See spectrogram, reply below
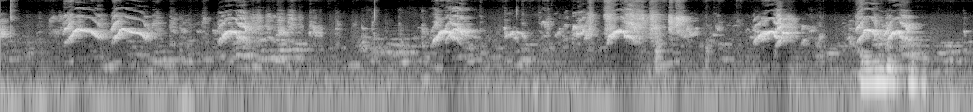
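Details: Pet cockatiel kept at home, calling in repeated short bursts about once a second, each a bright, harsh, slightly rising chirp in a high register, with brief pauses between and a quiet hum underneath.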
